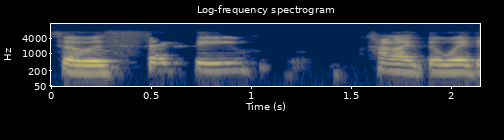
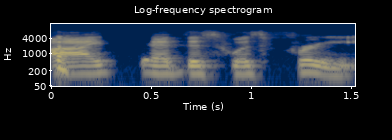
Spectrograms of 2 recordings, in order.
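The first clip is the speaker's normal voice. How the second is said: severe, stern, no-nonsense objecting tone; 3 semitones lower than usual. Retelling what a woman said during a photo outing: mock-stern retelling. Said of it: "in such a stern voice".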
